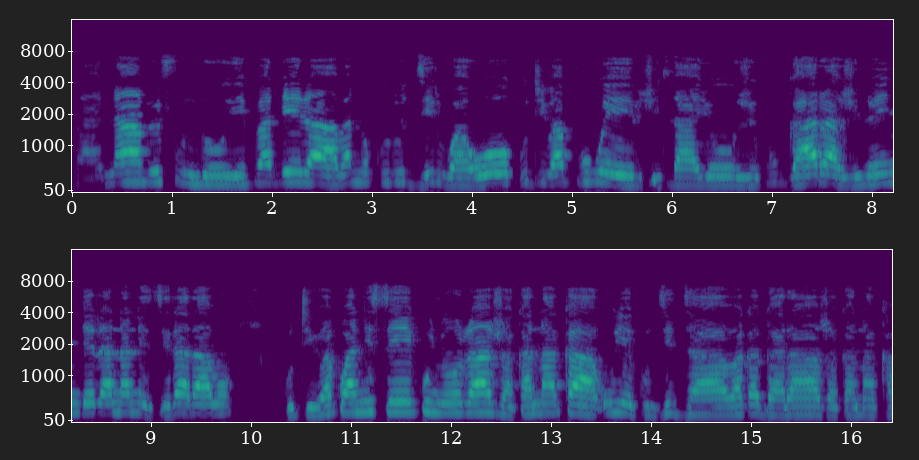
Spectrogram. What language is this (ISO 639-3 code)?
ndc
